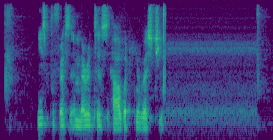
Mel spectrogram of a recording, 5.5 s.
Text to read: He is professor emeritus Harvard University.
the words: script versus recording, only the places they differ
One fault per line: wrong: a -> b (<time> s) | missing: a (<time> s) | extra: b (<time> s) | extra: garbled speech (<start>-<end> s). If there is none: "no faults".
no faults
